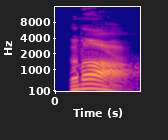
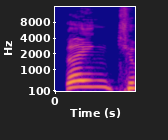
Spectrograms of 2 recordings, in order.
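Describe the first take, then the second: First: The words are reduced to a single blend. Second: Both words are said fully and separately.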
